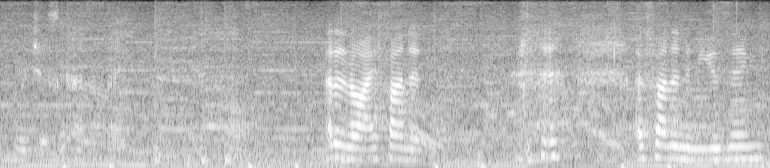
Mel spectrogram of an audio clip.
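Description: A woman speaks with clear music in the background. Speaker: vlogger. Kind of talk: casual vlog chat. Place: kitchen. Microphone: webcam.

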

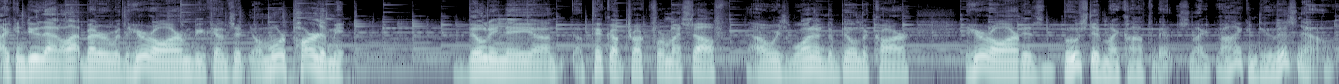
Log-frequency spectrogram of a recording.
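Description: Speaking at a fairly quick pace in a Pacific Northwest accent, the voice has ordinary pitch variation and a dry sound with no echo, with faint music in the background. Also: man. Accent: Pacific Northwest American English. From Pacific Northwest, USA. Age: 70s. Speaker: prosthetic arm user, hobby woodworker. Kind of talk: testimonial interview answer. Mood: warm, enthusiastic. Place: garden. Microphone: lapel.

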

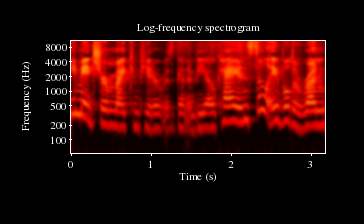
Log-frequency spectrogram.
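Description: At a fairly quick pace, a woman talks with ordinary pitch variation. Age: 30s. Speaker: podcast co-host. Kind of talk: casual chat. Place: home room. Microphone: studio mic.

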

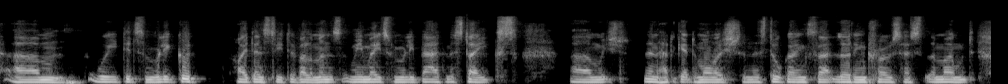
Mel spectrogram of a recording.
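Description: Speaking fairly quickly with a British accent, a man uses a fairly low, dark, mellow voice that is somewhat breathy. His loudness stays very even and his intonation is monotone and flat. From UK. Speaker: planning commissioner chairing the meeting. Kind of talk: public meeting discussion. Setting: city planning commission meeting. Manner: halting, many fillers and restarts.

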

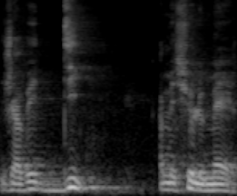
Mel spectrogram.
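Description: A man speaks very slowly in a dark, mellow tone that is somewhat breathy. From Republic of the Congo. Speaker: YouTube commentator; commentator vlogger. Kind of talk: video monologue. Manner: animated. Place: garage. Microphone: headset.

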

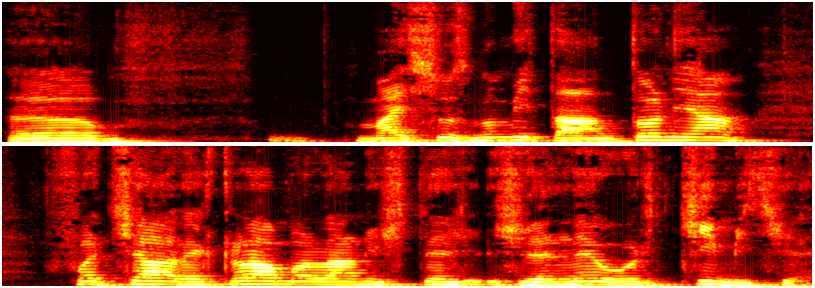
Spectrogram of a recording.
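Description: Against a quiet background, a bright, sharp tone moves at a very slow pace with fairly even intonation. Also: man, fairly high pitch for a man. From Romania. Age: 70s. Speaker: YouTuber. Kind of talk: vlog rant. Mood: indignant, mocking rant. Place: home room. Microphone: webcam.

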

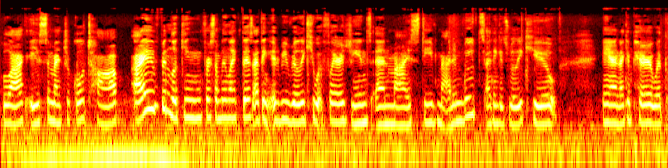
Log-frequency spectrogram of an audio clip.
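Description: A woman's voice comes at a moderate pace, with light background noise underneath. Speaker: vlogger showing her purchases. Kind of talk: casual vlog chat. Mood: cheerful, relaxed. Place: car. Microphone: phone near.

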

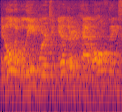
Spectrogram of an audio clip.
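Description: A man speaks with strong room echo. Noticeable background noise runs underneath. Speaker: pastor. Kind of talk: sermon. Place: church.

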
